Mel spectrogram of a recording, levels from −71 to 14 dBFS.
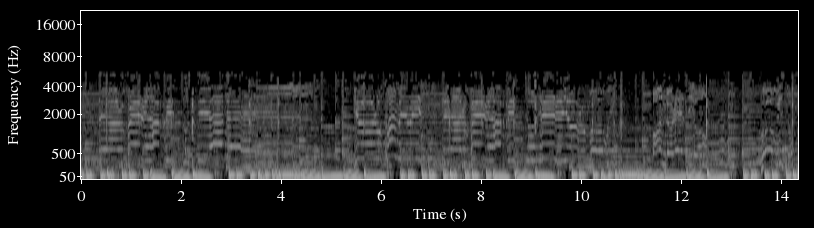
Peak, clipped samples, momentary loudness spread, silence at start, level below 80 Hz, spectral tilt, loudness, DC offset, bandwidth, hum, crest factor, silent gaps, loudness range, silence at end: -10 dBFS; under 0.1%; 3 LU; 0 s; -28 dBFS; -9.5 dB/octave; -27 LUFS; under 0.1%; 5.8 kHz; none; 14 dB; none; 1 LU; 0 s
